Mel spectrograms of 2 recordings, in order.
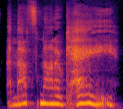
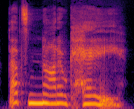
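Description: First: Said in the usual way. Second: Slow and higher, leaning on "not"; emphatic repeat. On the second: Real, not acted. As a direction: stretch "not" out, slow and high.

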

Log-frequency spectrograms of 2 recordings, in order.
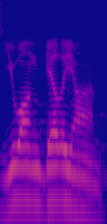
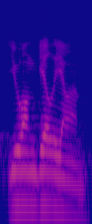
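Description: First: Euangelion said slowly as yoo-ahn-gel-ee-on; Greek pronunciation. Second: Said in the usual way. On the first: Shown as a demonstration. Teaching the church the Greek word, slow careful euangelion. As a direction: spell out euangelion syllable by syllable. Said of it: "translated in the Greek, is". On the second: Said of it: "Everybody say it".

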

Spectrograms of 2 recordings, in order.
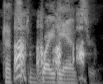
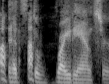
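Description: First: High, loud approving cheer; excited approval. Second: Said in the usual way. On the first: Real, not acted. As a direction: cheer it as the right answer. Approving Airwolf love.

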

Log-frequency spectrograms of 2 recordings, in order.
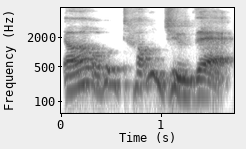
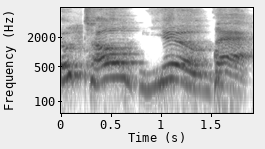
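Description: First: Slow, sassy challenge. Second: Very slow, higher, sassy challenge; hammed-up sass. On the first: Guest playing on her book's title, sassy. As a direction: draw out "who told you that" with a little sass. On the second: Guest hamming up her book's title for laughs, very sassy. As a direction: stretch "told" and "you" right out with big sass. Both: Shown as a demonstration. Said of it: "that little sassy".

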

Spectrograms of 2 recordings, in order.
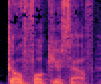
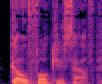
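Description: The two takes are said the same way.

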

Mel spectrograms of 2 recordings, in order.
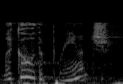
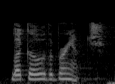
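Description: First: "Let go of the branch?" rising high at the end; incredulous question. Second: Said in the usual way. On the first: Acted. Jack doubts God's instruction, "Let go of the branch?" as a rising incredulous question. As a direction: question "Let go of the branch?" in disbelief, pitch climbing.

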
